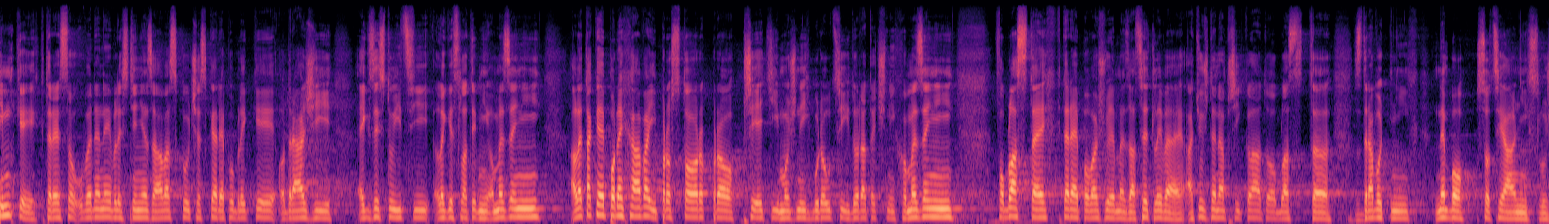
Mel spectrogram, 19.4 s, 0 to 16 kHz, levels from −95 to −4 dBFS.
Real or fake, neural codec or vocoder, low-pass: real; none; 14.4 kHz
